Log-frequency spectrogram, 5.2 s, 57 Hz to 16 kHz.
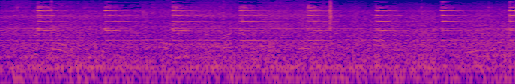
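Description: Union Pacific EMD E9 diesel locomotive rumbling as it moves slowly, its bell ringing in a steady rhythm about once every two-thirds of a second.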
